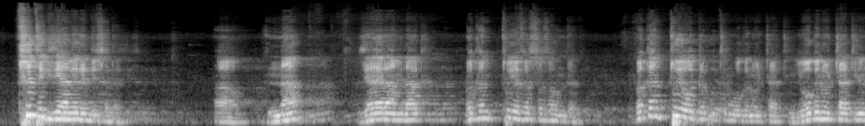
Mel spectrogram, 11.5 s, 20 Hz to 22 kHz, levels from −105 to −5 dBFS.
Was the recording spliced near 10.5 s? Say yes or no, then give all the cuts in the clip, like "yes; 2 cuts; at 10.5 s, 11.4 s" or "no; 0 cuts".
no; 0 cuts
